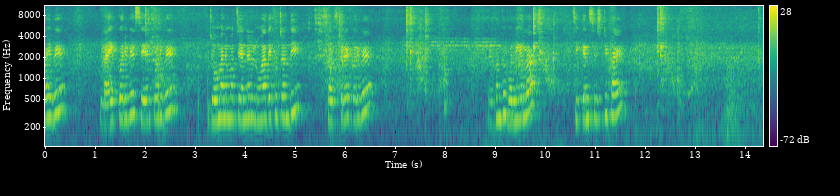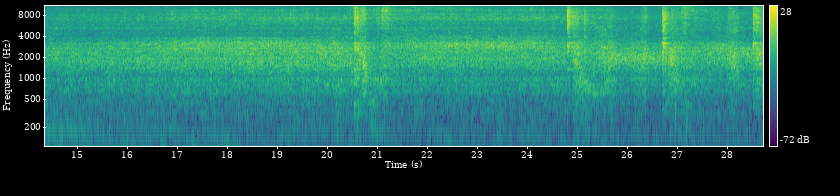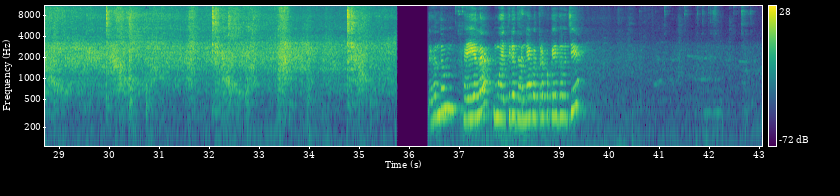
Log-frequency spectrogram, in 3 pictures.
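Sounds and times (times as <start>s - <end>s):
chicken sizzling in a pan: 0.0s - 13.5s, 14.2s - 35.8s
spatula scraping metal pan: 1.9s - 3.1s, 3.9s - 11.4s, 12.2s - 13.2s, 20.4s - 21.3s, 24.8s - 35.3s.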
